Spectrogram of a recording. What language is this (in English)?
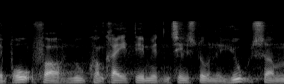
Danish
